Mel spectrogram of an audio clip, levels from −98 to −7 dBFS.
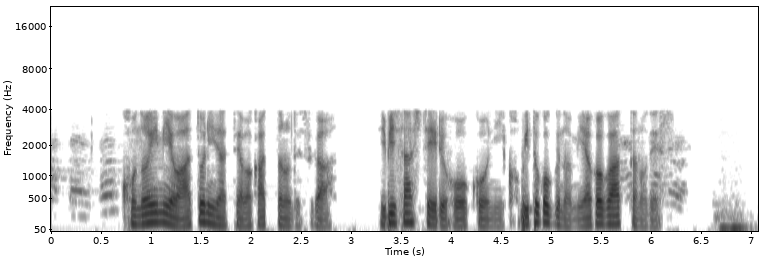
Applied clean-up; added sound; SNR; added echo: classical method spectral subtraction.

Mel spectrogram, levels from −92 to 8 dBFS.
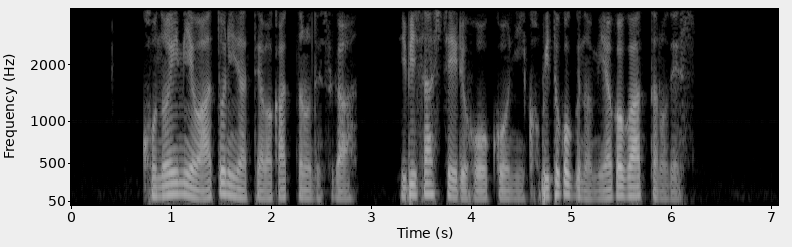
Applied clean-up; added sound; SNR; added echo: none; none; none; none.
